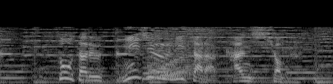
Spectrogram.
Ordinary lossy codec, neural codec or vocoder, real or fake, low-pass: MP3, 24 kbps; none; real; 7.2 kHz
